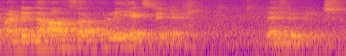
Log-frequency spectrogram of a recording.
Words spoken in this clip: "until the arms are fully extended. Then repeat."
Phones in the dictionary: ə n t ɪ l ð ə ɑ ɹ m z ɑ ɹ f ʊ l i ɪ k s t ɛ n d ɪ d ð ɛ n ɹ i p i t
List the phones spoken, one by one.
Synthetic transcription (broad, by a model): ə n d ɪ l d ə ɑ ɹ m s ɑ ɹ f ʊ l i ɪ k s t ɛ n d ɪ d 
